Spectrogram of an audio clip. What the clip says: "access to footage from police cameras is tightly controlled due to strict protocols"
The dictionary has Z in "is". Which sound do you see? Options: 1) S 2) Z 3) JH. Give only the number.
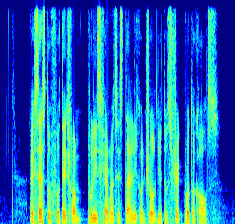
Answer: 1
